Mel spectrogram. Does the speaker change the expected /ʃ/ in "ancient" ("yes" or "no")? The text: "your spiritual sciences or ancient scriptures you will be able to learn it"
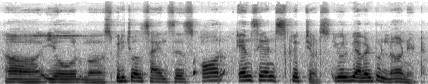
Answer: yes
